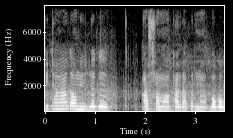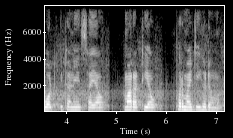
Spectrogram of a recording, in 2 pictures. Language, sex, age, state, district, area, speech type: Bodo, female, 18-30, Assam, Kokrajhar, rural, read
